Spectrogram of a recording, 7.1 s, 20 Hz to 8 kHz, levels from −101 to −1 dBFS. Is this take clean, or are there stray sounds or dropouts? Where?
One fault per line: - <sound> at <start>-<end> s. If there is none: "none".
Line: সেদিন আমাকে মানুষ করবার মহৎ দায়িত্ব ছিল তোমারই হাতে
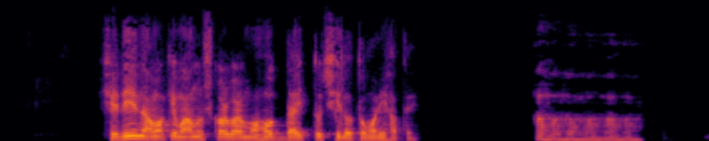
- laugh at 5.3-6.4 s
